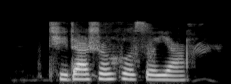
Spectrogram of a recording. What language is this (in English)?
Chinese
